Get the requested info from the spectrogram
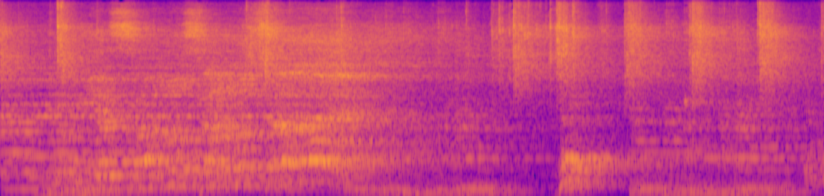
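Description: Yosakoi dance music with singing, with sharp clacks of wooden naruko clappers through it. A loud new phrase comes in suddenly about four seconds in.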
